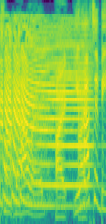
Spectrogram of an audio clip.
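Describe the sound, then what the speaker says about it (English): A loud, blaring air horn sounds in one long continuous blast with shifting pitch, close and dominant. "Hit me with a goddamn air horn one time."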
